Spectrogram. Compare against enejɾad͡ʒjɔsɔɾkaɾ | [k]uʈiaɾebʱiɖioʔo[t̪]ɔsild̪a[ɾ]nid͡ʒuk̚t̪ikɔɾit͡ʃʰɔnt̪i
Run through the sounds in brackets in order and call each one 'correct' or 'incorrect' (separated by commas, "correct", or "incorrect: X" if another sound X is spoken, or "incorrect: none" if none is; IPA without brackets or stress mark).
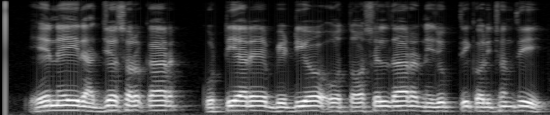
correct, correct, correct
